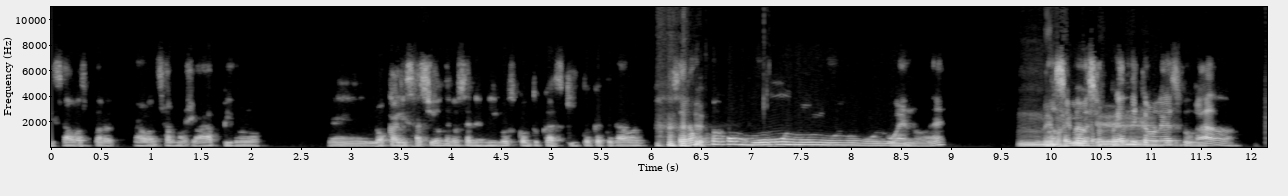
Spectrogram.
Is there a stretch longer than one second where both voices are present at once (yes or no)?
yes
